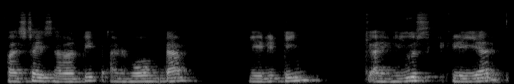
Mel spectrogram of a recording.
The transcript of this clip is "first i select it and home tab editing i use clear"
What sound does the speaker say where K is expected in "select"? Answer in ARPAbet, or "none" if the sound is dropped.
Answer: none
